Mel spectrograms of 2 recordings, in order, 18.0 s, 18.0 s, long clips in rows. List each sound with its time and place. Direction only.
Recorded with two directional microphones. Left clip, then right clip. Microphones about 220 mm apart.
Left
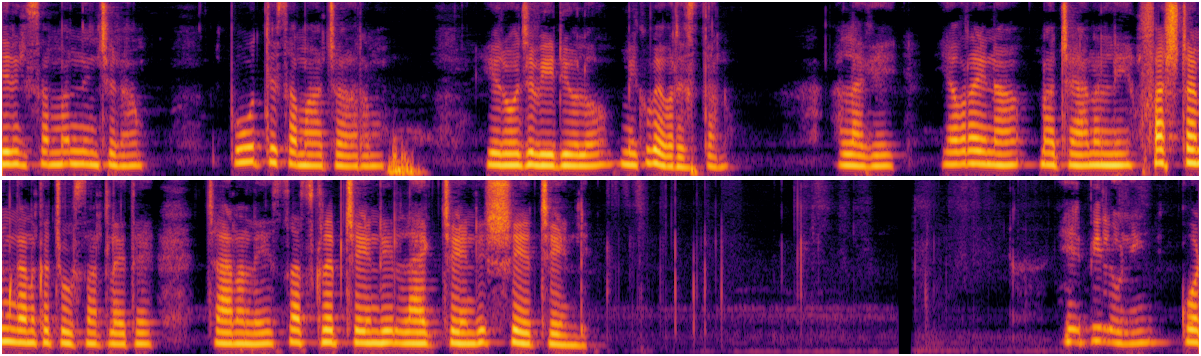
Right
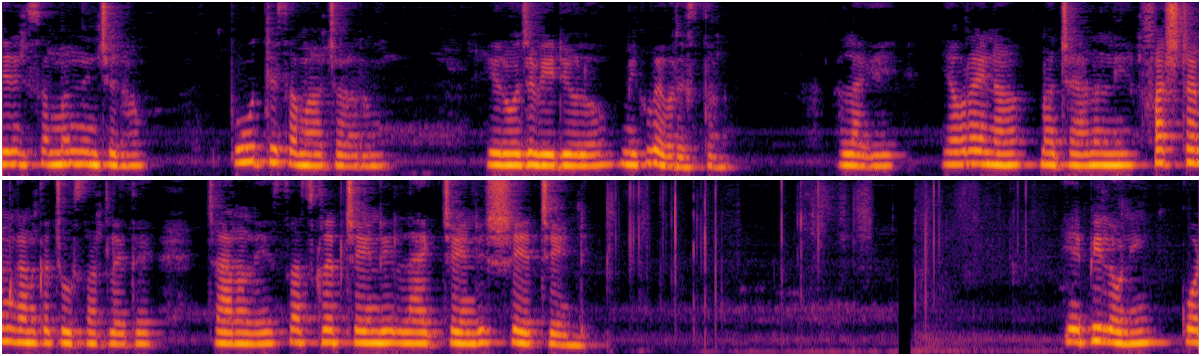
0.0 s speech: 45° left (ahead or behind)
17.1 s a woman's voice: centre (ahead or behind)
17.4 s a woman's voice: 45° left (ahead or behind)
